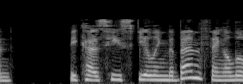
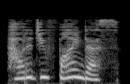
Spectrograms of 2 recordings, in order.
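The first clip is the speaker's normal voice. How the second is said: higher-pitched, wondering question; amazed question; 5 semitones higher than usual. A narrator's reading. She asks Evan how he found them, amazed. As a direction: ask it with lifted, marvelling voice.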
